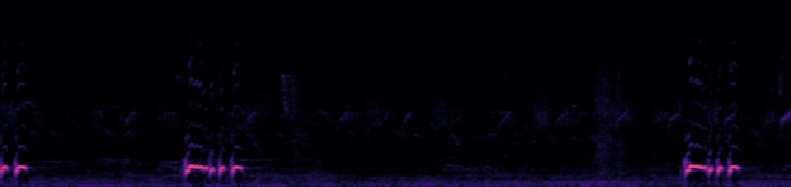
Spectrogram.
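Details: Local zebra dove (perkutut), said to sing often, gives a cooing phrase of several quick notes that rise and fall and end with a short trill, repeated about every five seconds over faint low background hum.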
